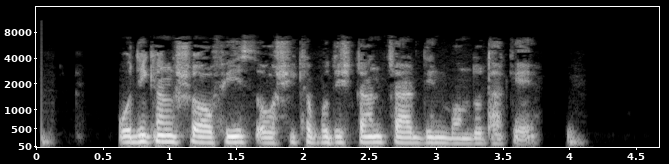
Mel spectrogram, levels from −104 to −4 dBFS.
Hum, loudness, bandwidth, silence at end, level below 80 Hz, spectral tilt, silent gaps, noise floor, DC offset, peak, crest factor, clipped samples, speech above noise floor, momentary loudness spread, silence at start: none; -17 LUFS; 6.6 kHz; 0.6 s; -54 dBFS; -7.5 dB/octave; none; -67 dBFS; under 0.1%; -2 dBFS; 16 dB; under 0.1%; 50 dB; 12 LU; 0.05 s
